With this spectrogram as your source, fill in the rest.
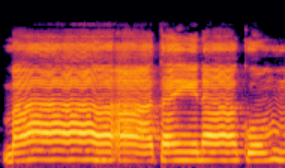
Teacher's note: میم کے بعد جو الف اس کے اوپر چھوٹا مد ہے، اس کو تقریباً 2-3 سیکنڈ تک کھینچیں گے، اور حمزہ پر کڑا زبر آیا ہے، اس کو ایک الف کی مقدار تک کھینچیں گے، ٹھیک ہے۔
